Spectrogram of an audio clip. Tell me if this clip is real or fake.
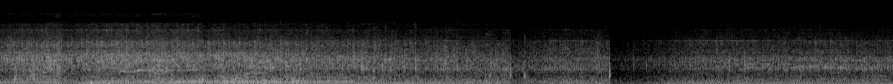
real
